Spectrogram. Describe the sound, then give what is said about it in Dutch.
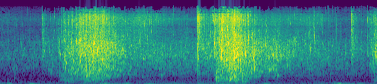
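Water washes gently against the foot of a dike in two soft, swelling surges, fairly quiet, with faint trickling between them and no voices. “We gaan nu allemaal onder aan de dijk hier, met de voeten zo in het water om te kijken of daar mensen zijn aan boord.”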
